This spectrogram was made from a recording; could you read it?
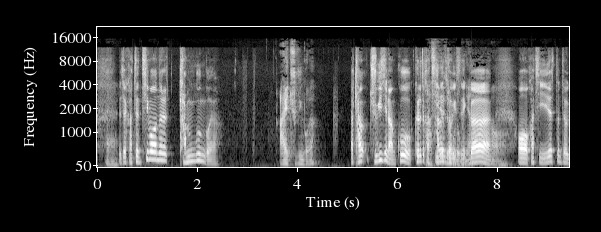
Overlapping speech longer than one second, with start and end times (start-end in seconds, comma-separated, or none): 6.5-7.9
